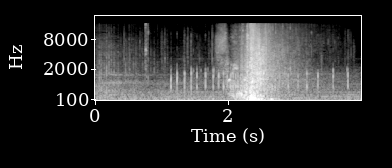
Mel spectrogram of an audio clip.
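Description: A gun fires a rapid burst of shots, ending in a loud blast.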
